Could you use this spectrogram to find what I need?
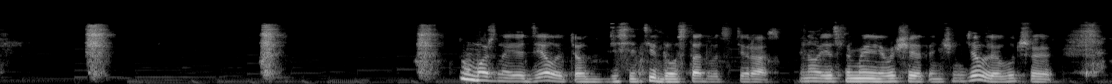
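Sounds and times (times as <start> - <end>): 
forceful hissing breaths in pranayama: 2.6 - 2.9, 4.2 - 4.5
speech: 4.6 - 11.1.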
